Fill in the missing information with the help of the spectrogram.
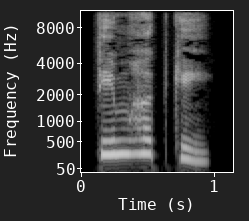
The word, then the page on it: ಟಿಂಹಕ್ಕಿ: Kannada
